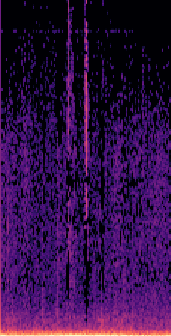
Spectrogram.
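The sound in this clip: A van engine rumbles loudly while driving in low gear down a slope, a deep, steady growl that swells and eases slightly with no voices over it.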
